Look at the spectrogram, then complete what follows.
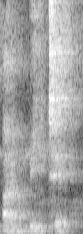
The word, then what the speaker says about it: habiter: Now, I know you're wondering why I'm saying habiter, yet you can see an H at the beginning. In French, H is silent. So that H is silent and we say habiter.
